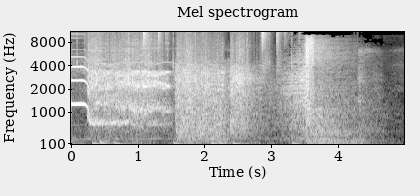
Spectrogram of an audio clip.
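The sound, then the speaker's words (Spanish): A car's tires screech in a sharp, loud skid that descends in pitch, followed by heavy rumbling thuds and crashing noise, as a driver being rammed by another car tries to brake on a road bordered by vacant lots but the brakes fail. “La audacia golpeó su cerebro, y al sentir que llegaba un cuarto impacto, intentó frenar para que el otro auto se dirija a los terrenos baldíos que cercaban la vía.”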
